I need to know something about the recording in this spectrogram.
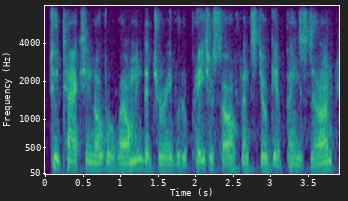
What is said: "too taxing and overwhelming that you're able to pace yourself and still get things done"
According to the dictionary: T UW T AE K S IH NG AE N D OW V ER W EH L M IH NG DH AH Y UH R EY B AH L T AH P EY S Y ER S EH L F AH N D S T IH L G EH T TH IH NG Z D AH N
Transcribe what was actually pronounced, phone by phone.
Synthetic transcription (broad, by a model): T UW T AE K S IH N OW V ER W EH L M IH NG DH AH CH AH R EY B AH L T AH P EY Y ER S EH L F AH N S T IH L G EH T TH IH NG Z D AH N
